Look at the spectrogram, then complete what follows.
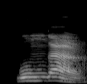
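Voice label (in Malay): "bungar", Malay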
